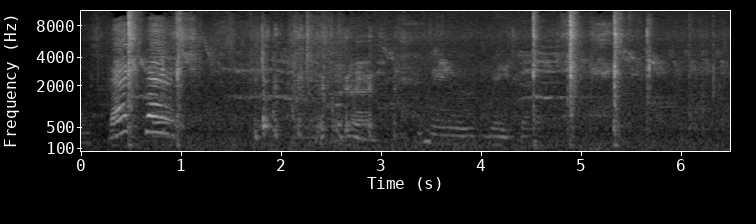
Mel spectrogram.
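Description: A baby slaps a plastic tray with open hands.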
